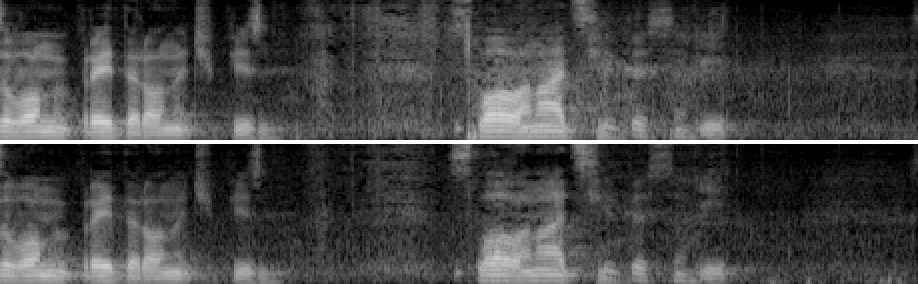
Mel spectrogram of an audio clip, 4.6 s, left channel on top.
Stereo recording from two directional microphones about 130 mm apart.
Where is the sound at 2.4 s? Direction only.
10° left (ahead or behind).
